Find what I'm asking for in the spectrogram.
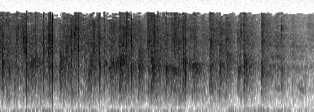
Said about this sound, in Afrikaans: Applaus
